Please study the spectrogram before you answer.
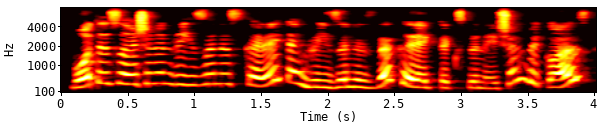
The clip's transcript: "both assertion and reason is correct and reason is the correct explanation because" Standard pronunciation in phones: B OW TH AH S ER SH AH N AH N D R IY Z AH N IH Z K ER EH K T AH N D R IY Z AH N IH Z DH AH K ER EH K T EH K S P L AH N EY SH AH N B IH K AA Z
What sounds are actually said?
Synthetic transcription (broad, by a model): B OW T AH S ER SH AH N AH N D R IY Z AH N IH Z K ER EH K T AH N D R IY Z AH N IH Z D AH K ER EH K T EH K S P L AH N EY SH AH N B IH K AA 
